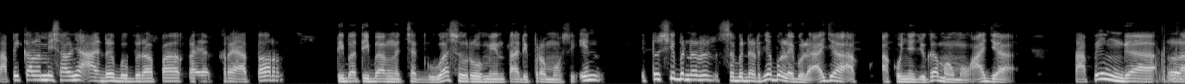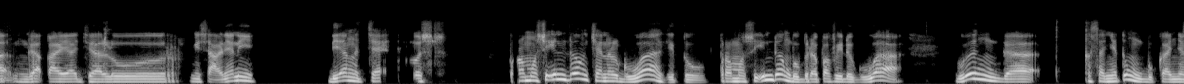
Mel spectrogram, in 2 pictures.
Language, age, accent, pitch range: Indonesian, 20-39, native, 125-165 Hz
